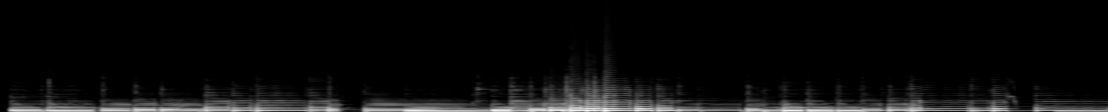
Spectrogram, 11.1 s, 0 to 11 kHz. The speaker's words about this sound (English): … sound with the rear pickup. Pickup. I didn't swap it out for a DiMarzio. I kept the stock Fender Precision pickup, 1970 pickup in there, and this is how it sounds.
